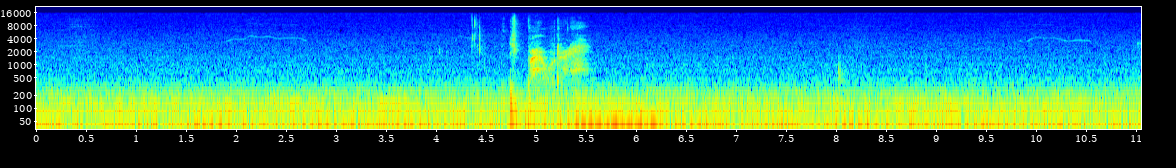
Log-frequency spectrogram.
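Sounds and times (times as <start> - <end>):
low room hum: 0.0 - 11.0
lip clicks: 4.3 - 4.6
man whispering: 4.7 - 5.6.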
